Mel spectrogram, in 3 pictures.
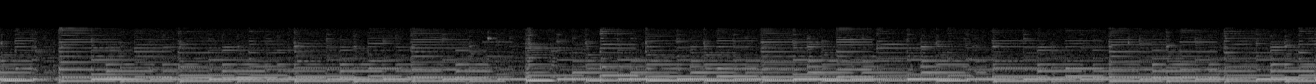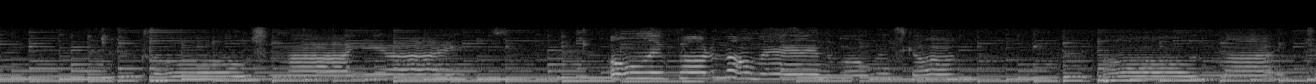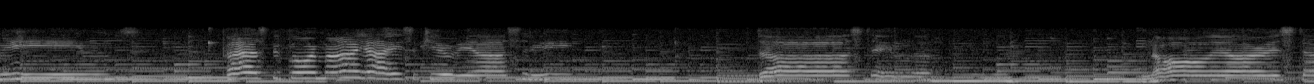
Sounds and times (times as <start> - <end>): Music: 0.0 - 39.4.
